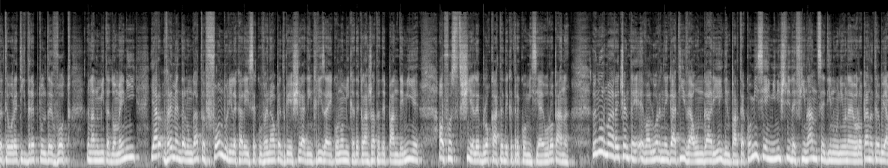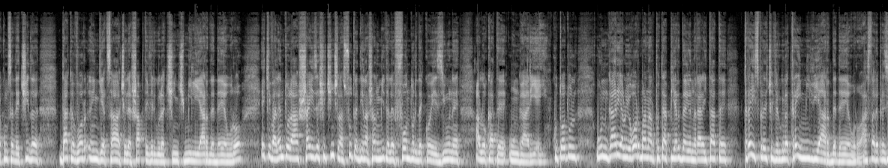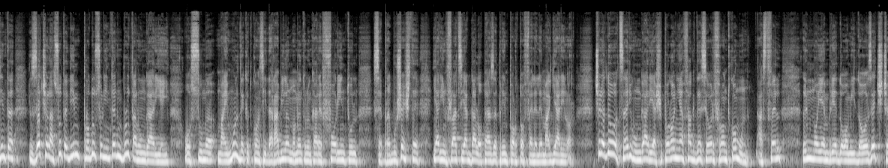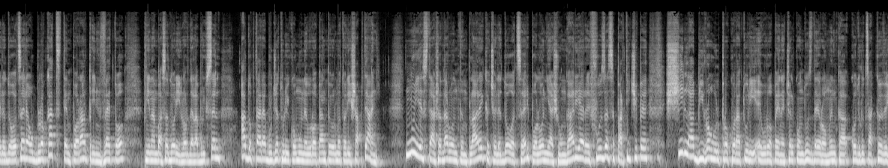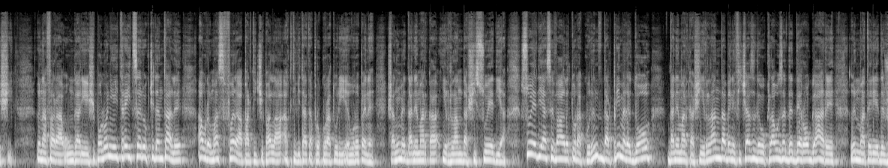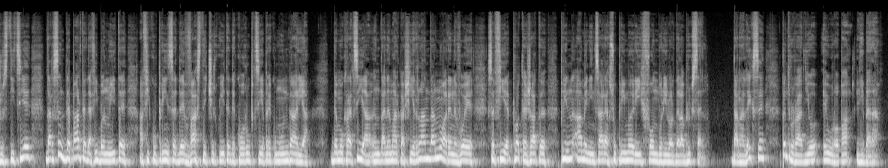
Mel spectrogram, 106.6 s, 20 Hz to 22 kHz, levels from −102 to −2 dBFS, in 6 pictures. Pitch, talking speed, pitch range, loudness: 150 Hz, 145 wpm, 135-175 Hz, -14 LUFS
